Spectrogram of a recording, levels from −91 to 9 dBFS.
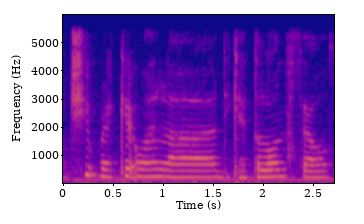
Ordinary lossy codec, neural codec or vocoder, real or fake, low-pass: none; none; real; 5.4 kHz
